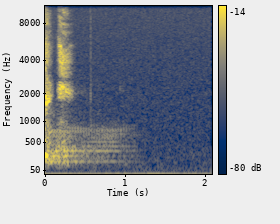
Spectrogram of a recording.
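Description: The end of a woman's spoken or sung line fading out in the first half second, then near silence: faint outdoor ambience.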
